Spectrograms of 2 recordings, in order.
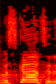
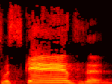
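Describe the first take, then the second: First: Said in the usual way. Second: Wisconsin with a long, stretched, exaggerated middle vowel; local pronunciation of Wisconsin. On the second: Shown as a demonstration. Preacher mimicking how locals say it, drawn-out Wisconsin. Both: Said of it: "That's how they say it there".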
